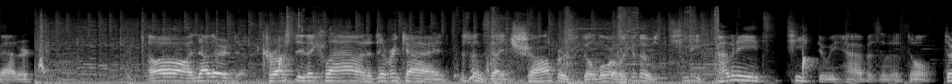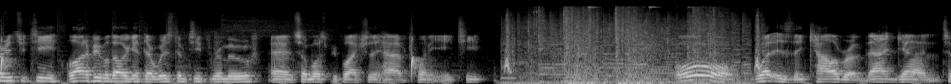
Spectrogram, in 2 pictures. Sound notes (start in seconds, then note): 0.2 active music; 14.6 gun shots; 16.0 active music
